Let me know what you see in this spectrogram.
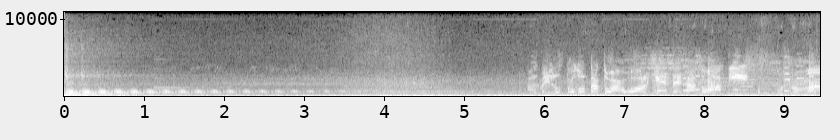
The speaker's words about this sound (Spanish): El tráfico del freeway te despierta de tus cavilaciones.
